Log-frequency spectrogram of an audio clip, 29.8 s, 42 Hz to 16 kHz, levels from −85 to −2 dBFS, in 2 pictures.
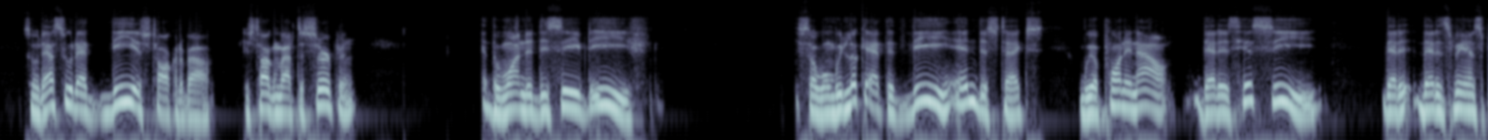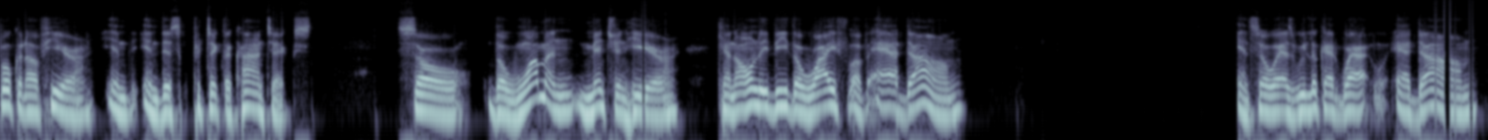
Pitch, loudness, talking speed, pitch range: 145 Hz, -26 LUFS, 140 wpm, 130-170 Hz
